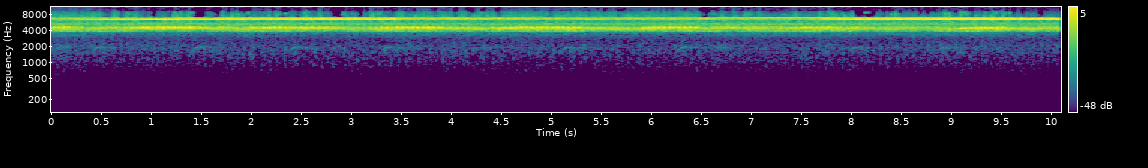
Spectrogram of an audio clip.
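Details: Cricket chorus as natural ambience, loud, shrill and continuous, with a rapid, slightly uneven pulse near four beats per second and a few brief clicks scattered on top.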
